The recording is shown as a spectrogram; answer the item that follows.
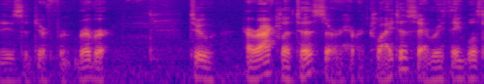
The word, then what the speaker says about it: Heraclitus: That's spelled Heraclitus. I suppose an alternate pronunciation would be Heraclitus.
